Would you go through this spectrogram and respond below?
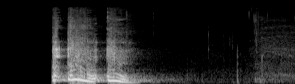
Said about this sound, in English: If there's plenty of coughs and other disturbances from my body, then you'll forgive me.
